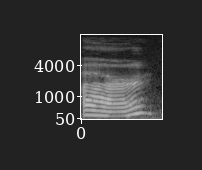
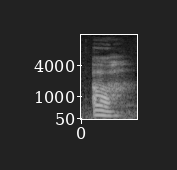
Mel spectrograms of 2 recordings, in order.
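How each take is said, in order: First: The ending is said with an R sound. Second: The ending is said as a soft schwa. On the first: The speaker calls it wrong. "it's not er" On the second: The speaker calls it right. "it's uh"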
